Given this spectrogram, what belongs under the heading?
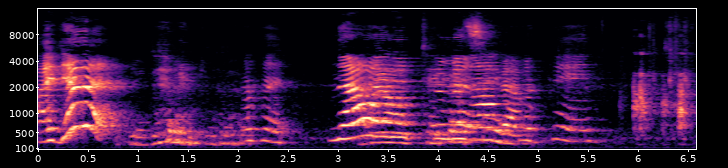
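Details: Dysarthria in a person with cerebral palsy who cooks independently with limited help.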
